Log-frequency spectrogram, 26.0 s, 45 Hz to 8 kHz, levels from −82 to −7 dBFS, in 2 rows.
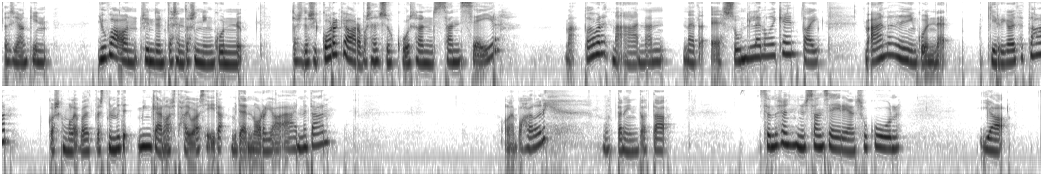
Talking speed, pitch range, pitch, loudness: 120 wpm, 195-250 Hz, 215 Hz, -26 LUFS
